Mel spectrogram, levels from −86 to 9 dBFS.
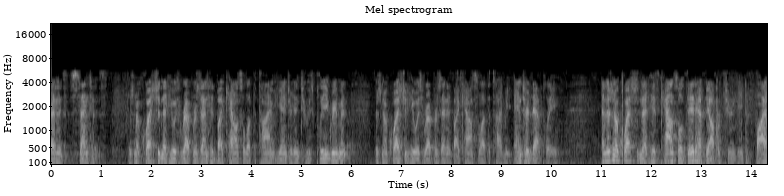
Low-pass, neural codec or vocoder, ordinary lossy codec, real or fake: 5.4 kHz; vocoder, 44.1 kHz, 128 mel bands, Pupu-Vocoder; Opus, 24 kbps; fake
